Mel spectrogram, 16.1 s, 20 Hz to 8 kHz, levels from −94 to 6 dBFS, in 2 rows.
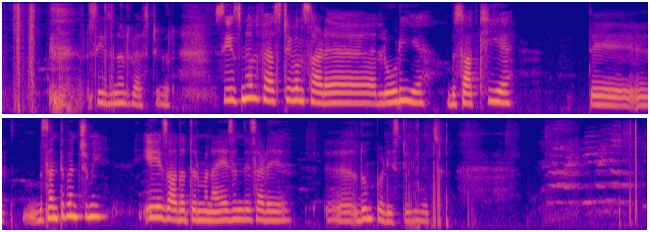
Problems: background sounds at intervals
